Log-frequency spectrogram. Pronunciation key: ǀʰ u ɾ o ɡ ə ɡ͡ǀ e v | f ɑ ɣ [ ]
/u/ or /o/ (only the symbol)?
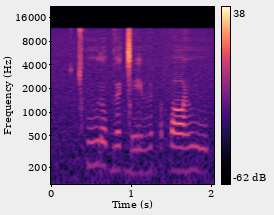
u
